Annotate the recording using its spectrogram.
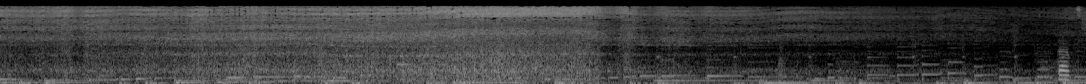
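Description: Water poured into a hot aluminium pressure cooker pan, hissing loudly as it flashes to steam. The hiss swells to its loudest about five seconds in, drops sharply at about six seconds and then dies away.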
